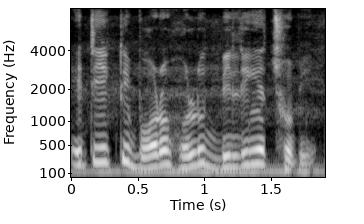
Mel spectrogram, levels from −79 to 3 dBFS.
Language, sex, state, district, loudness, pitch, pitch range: Bengali, male, West Bengal, Cooch Behar, -14 LUFS, 200 Hz, 155-215 Hz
